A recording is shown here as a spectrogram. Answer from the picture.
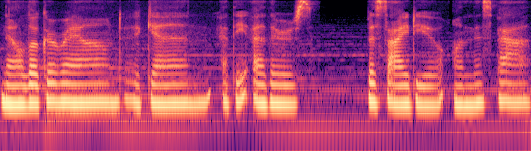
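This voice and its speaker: Over music in the background, a woman with a fairly low pitch speaks very slowly in a monotone, flat intonation at very even loudness. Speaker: hypnotherapist. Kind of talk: guided hypnosis. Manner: slow, soft-spoken.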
